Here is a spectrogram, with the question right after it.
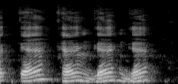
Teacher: इन सभी का उच्चारण स्थान कंठ होता है।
